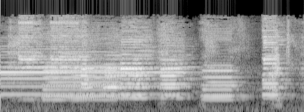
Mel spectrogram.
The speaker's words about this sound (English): Yes, go ahead, honk.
